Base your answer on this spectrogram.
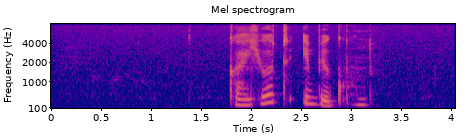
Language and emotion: Russian, neutral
